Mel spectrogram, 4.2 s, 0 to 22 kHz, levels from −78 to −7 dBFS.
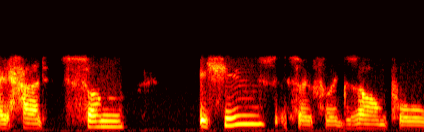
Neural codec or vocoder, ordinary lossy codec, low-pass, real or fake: none; Opus, 32 kbps; 5.4 kHz; real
